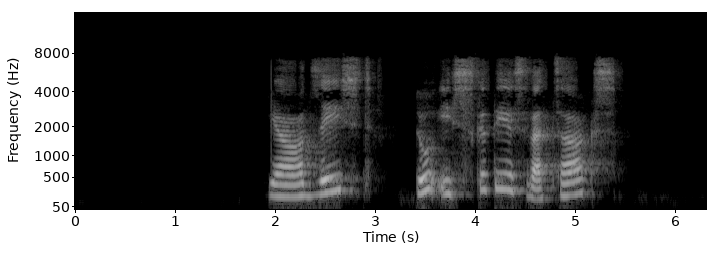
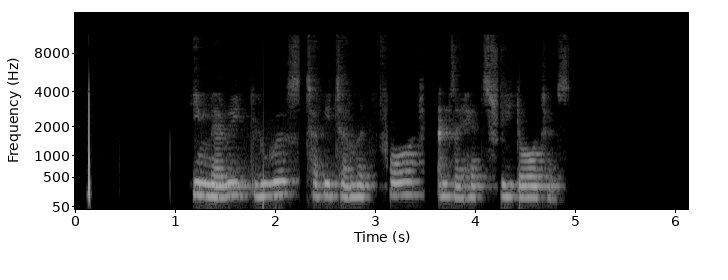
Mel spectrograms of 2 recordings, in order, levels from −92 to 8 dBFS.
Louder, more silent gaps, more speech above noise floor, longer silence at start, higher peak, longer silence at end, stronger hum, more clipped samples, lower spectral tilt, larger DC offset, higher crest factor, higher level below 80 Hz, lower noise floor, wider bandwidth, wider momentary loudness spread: first, -32 LUFS vs -36 LUFS; second, none vs 0.70-1.12 s; about the same, 57 dB vs 54 dB; first, 1.95 s vs 0.1 s; second, -14 dBFS vs -6 dBFS; second, 0.9 s vs 1.2 s; neither; neither; second, -4 dB/octave vs -7.5 dB/octave; neither; second, 20 dB vs 30 dB; second, -82 dBFS vs -74 dBFS; about the same, -88 dBFS vs -89 dBFS; second, 8 kHz vs 11.5 kHz; first, 13 LU vs 10 LU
